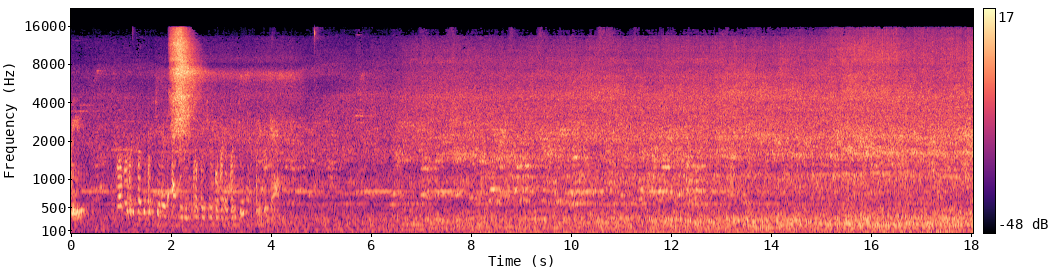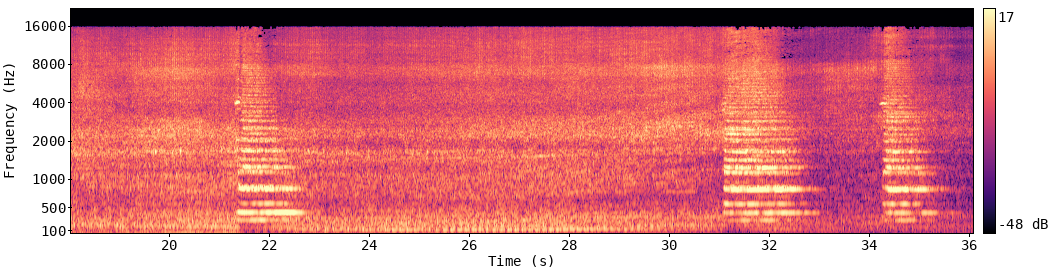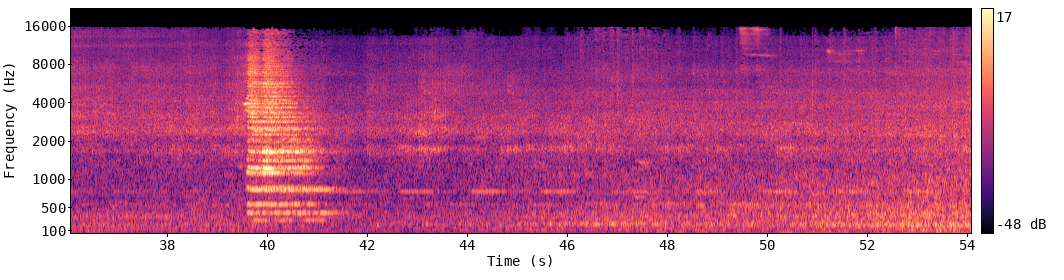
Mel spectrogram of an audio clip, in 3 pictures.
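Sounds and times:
passing train: 0.0 - 54.0
diesel engine rumble: 8.1 - 39.6
locomotive air horn: 21.3 - 22.9, 31.0 - 33.1, 34.2 - 35.9, 39.5 - 41.8.

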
